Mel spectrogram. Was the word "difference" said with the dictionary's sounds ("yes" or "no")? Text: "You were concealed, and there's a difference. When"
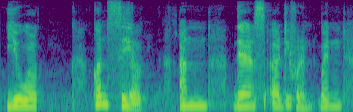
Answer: no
